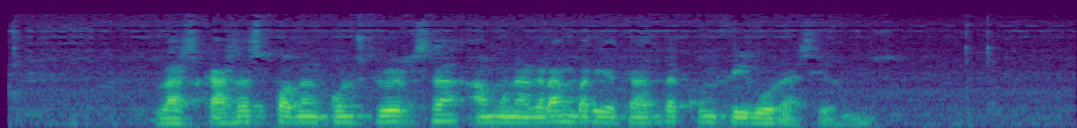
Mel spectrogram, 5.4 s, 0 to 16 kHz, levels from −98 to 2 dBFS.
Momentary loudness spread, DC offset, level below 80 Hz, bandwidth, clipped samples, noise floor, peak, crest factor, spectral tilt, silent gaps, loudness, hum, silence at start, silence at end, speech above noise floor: 6 LU; under 0.1%; -56 dBFS; 9.6 kHz; under 0.1%; -59 dBFS; -8 dBFS; 20 dB; -7.5 dB/octave; none; -26 LUFS; none; 0.75 s; 1.05 s; 33 dB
